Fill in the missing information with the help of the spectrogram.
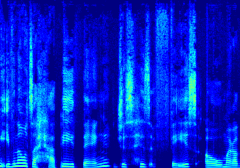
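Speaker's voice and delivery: ordinary delivery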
